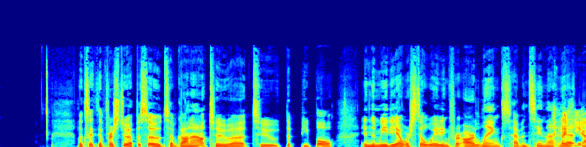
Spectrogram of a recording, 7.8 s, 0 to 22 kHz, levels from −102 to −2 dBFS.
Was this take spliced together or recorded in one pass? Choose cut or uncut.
uncut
